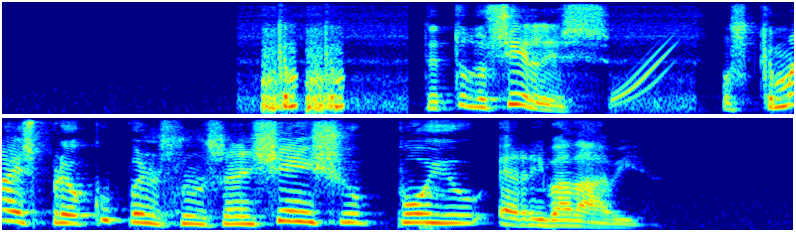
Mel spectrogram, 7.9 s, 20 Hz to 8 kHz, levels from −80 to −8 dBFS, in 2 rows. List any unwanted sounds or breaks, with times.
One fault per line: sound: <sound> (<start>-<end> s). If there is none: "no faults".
sound: laugh (1.3-1.7 s)
sound: chirp (3.1-3.4 s)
